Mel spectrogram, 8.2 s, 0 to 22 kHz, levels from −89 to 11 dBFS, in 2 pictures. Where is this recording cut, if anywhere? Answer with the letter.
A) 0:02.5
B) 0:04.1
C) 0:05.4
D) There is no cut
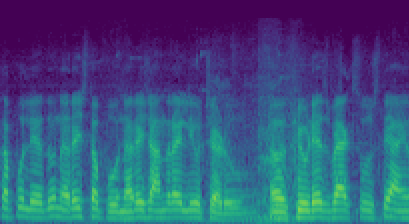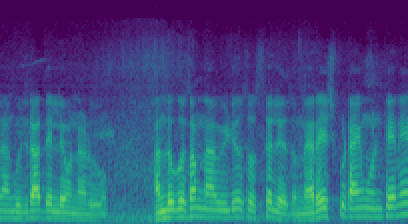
A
